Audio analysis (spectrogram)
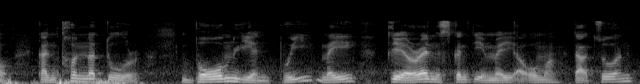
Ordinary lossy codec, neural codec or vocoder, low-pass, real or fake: none; none; none; real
